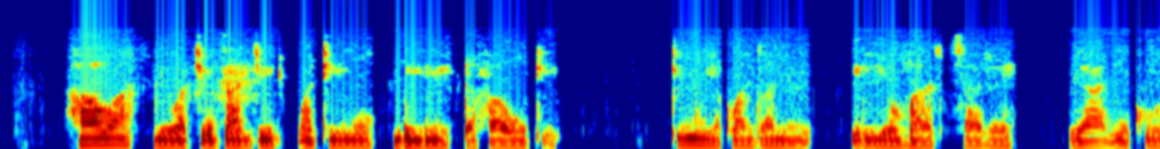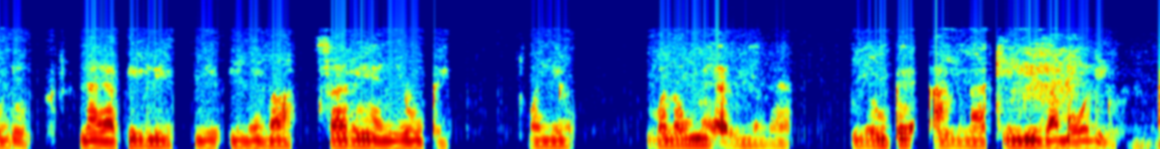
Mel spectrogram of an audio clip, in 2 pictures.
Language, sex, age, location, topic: Swahili, female, 36-49, Kisumu, government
